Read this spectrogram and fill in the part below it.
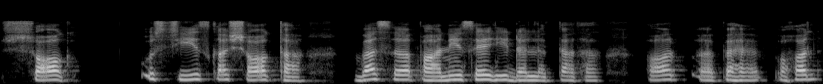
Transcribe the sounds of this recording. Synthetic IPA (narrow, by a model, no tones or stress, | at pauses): ʃɔːk | ʊst͡ʃiːzkaʃɔːk̚t̪ʰaː | bɐspaːniseɦiɖɐllɐɡ̚t̪at̪ʰaː | ɔːɾpɛɦbɐɦʊt̪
